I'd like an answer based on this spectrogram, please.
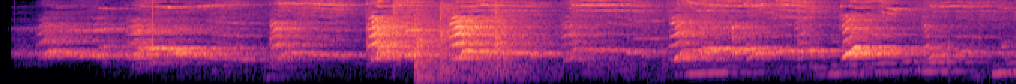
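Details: Eight-week-old Golden Retriever puppy being microchipped before leaving for a new home: high, harmonic yelps and whines, several sliding upward or wavering, in repeated cries about every second, with one brief rustling thump midway.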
